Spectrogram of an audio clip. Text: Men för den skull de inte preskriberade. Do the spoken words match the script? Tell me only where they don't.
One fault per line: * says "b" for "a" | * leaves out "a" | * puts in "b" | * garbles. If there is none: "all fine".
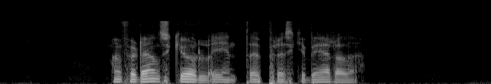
all fine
